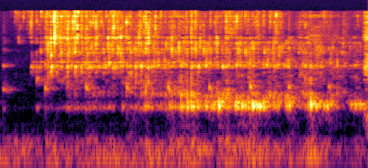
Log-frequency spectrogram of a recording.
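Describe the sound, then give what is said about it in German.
Wine pours steadily into a glass for a few seconds, a continuous trickling splash with a rising, ringing tone as it fills, fairly quiet. “Ich habe nicht uriniert, sondern es war der Wein.”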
